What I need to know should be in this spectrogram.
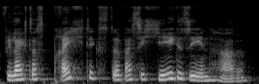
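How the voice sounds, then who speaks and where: A woman voicing a curious hare in a spoken fairy tale, talking calmly and coaxingly. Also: medium pitch, moderate pace, breathy edge. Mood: flattering. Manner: calm, coaxing, slightly strained. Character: curious, wily hare trying to stay composed.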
